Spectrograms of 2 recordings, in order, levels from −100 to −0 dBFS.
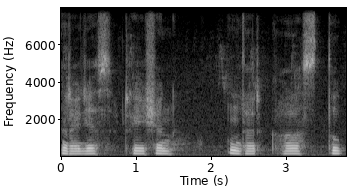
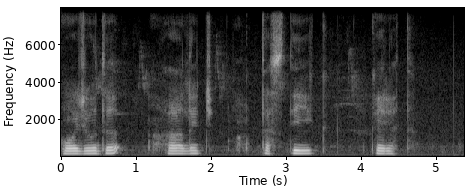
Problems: none marked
